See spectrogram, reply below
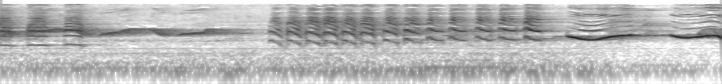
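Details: Masked laughingthrush singing as a lure for other birds: a thin whistled phrase, then a long run of fast descending slurred notes, closing with loud wavering whistles.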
